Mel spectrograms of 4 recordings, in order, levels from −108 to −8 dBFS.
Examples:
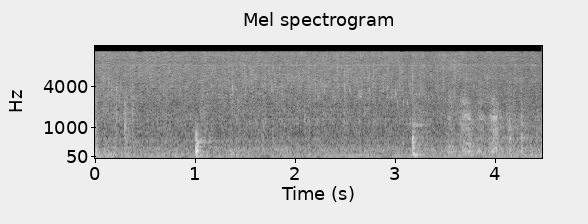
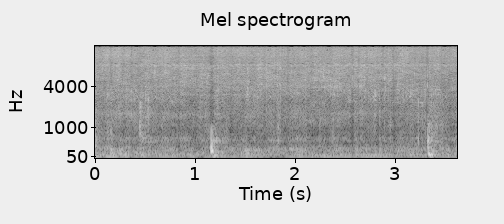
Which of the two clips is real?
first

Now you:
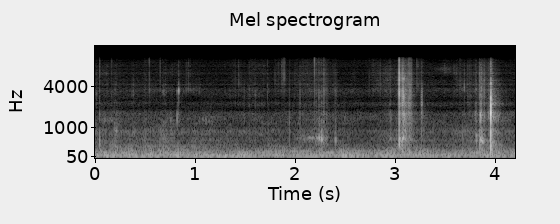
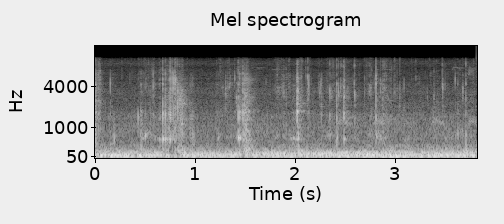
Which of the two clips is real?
second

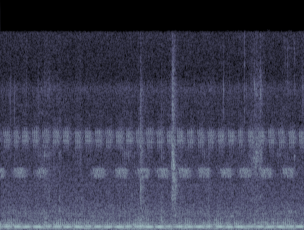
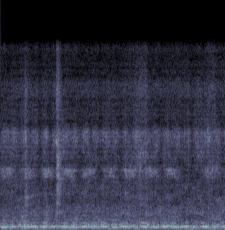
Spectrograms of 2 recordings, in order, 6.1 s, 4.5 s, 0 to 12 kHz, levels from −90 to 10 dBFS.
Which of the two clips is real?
first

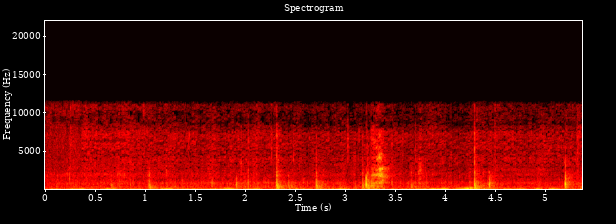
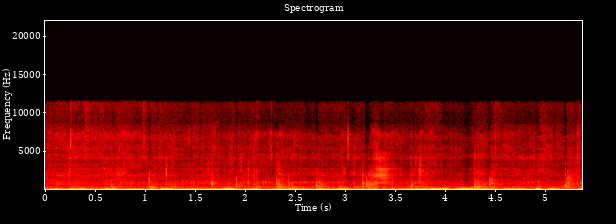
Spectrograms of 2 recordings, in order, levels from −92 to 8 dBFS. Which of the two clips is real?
first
